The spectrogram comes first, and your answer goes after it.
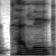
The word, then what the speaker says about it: phthalic: अब थैलिक acid बोलते हैं, PH उसमें PHTHALIC, थैलिक एसिड।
